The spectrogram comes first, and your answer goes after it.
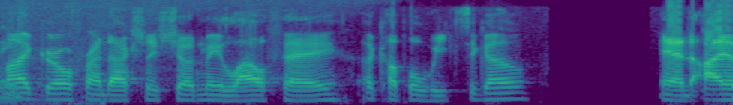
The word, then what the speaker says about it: Laufey: I've just never heard how to pronounce her name. Lao Fei. Laufey.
